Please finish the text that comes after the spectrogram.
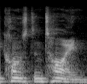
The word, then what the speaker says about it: Constantine: should be it's called Constantine although technically apparently it's supposed to be constant time because that's the British Way of pronouncing it anyway that's that's that's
